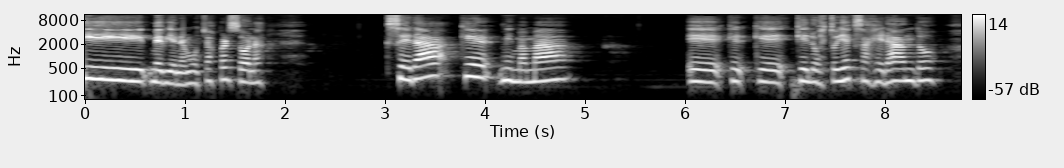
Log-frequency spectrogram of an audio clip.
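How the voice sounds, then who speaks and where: A woman speaks at a high pitch and a very slow pace. Her pauses are long and frequent. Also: fairly even intonation. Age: 50s. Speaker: podcast co-host. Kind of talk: casual chat.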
